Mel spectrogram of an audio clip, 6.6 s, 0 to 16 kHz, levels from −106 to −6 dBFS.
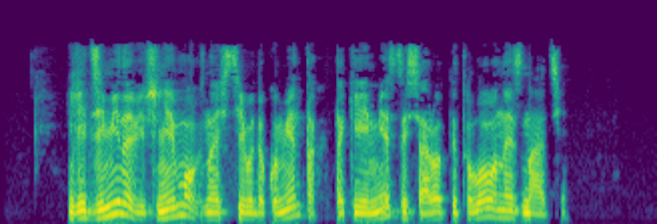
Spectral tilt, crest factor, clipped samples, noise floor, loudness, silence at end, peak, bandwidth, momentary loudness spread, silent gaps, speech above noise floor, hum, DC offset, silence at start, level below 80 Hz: -5.5 dB/octave; 14 dB; under 0.1%; -83 dBFS; -14 LUFS; 0.95 s; 0 dBFS; 7.6 kHz; 9 LU; none; 69 dB; none; under 0.1%; 0.7 s; -52 dBFS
